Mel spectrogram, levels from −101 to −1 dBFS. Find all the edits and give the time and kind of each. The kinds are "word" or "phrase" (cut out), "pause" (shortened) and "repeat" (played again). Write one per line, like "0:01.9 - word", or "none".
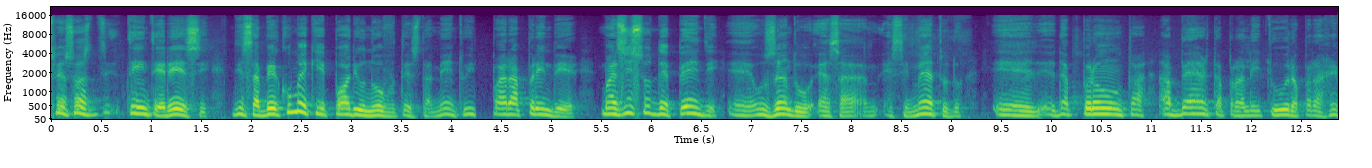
0:03.0 - word
0:04.2 - word
0:06.7 - pause
0:09.3 - word
0:10.2 - phrase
